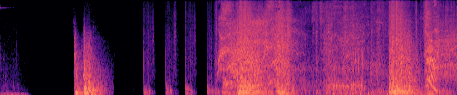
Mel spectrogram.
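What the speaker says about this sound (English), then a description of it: "We're gonna use the assault shotgun on them." Assault shotgun fired at hunters in the Resident Evil REmake video game, a few sharp booming blasts separated by silence, followed by a stretch of loud, dense game action noise.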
